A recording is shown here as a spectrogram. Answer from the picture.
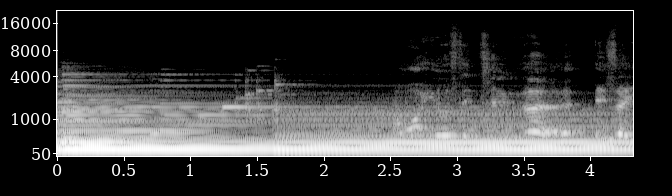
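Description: The Yamaha B2 SC2 silent piano's built-in digital piano voice, a sample of Yamaha's CFX concert grand, heard through a powered speaker from the headphone socket: a low chord is struck and held, shifting to a new chord about one and a half seconds in and left to ring.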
